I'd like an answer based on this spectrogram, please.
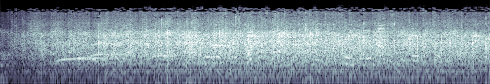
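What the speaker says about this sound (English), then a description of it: "big and warm applause for Melia" An audience at a Latin dance camp lecture gives a dancer a broad, sustained round of applause that holds steady and fairly loud throughout.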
